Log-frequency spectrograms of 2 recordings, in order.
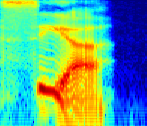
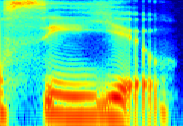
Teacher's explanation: Yes, in casual everyday speech, the word you almost always turns into a short, relaxed ya sound at the end of sentences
